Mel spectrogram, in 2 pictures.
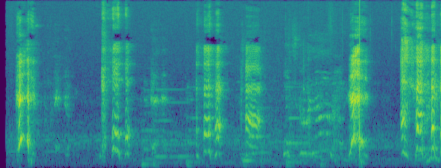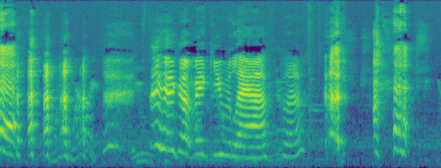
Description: Once again, fake hiccups are comedy gold to this kid.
